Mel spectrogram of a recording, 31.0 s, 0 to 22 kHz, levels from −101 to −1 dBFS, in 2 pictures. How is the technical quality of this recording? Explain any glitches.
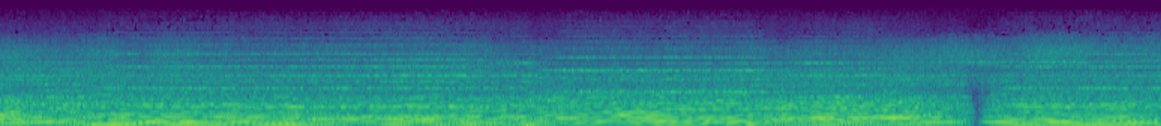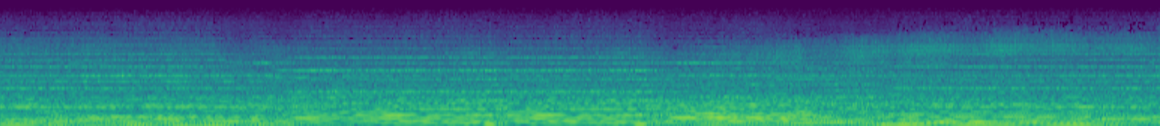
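The recording has one glitch, a phantom power thump between 7.02 and 7.15 s. A supply voltage was switched on or off on a live input, and that sudden DC step passed through the coupling capacitors as a single low, dull thud that fades in about 30 ms. On a waveform it appears as a one-sided excursion that settles back toward zero; on a spectrogram, a short dark burst concentrated at the bottom frequencies, with little energy higher up.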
